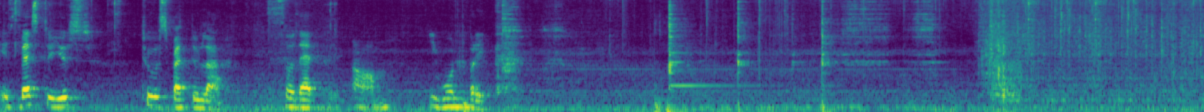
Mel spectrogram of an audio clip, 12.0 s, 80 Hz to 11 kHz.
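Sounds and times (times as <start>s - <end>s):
omelette sizzling in oil: 7.4s - 12.0s
spatulas scraping frying pan: 8.2s - 10.3s.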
